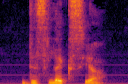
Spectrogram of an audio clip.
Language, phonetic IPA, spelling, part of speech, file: Polish, [dɨsˈlɛksʲja], dysleksja, noun, Pl-dysleksja.ogg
